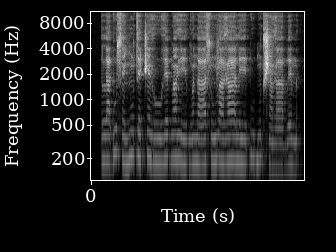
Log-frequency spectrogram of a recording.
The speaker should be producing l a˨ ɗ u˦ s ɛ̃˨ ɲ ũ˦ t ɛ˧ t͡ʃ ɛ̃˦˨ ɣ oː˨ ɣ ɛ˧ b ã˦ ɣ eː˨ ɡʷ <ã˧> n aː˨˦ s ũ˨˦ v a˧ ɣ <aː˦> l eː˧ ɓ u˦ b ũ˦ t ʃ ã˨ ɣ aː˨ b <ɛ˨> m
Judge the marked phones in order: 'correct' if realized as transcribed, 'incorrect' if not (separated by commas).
correct, correct, incorrect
